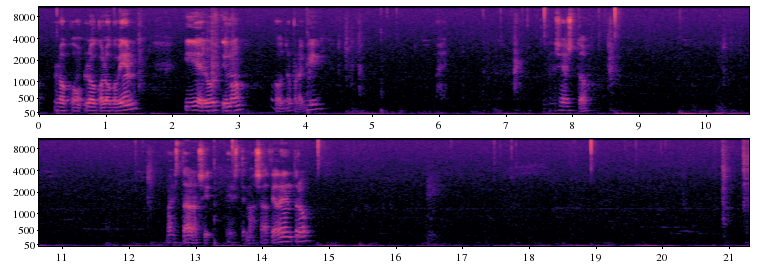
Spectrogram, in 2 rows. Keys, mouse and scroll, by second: 0.4 click, 1.3-4.2 shift+middle drag, 2.5 shift+d, 4.2 click, 4.7 g, 5.3 click, 5.4-7.4 middle drag, 7.4 right click, 7.7-8.5 middle drag, 8.5 shift+right click, 8.8-11.9 middle drag, 10.4 g, 11.9 click, 12.2 right click, 12.4 g, 13.5 click, 13.7-17.6 middle drag, 17.6 right click, 17.9-21.3 middle drag.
